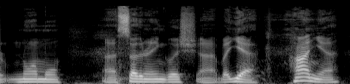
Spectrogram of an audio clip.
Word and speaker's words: Chania: It is pronounced Chania. It's Chania.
